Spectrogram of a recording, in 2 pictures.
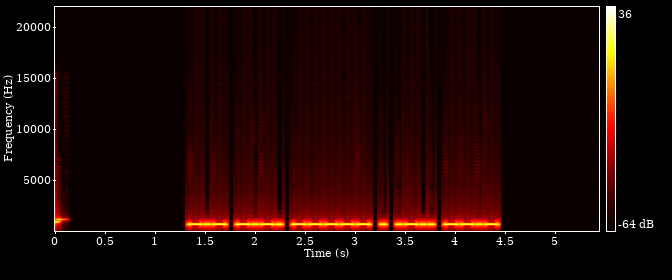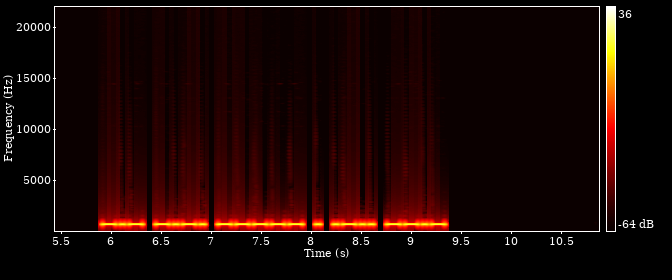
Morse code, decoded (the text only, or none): KC0ELQ KC0ELQ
